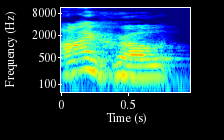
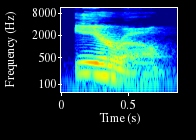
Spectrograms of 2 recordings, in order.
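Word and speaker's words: Iroh: pronounced as sooka and general iro he gets his name pronounced as general ero shamalan were you so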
